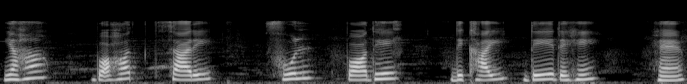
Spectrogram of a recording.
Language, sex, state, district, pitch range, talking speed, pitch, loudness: Hindi, female, Delhi, New Delhi, 210-260 Hz, 80 wpm, 230 Hz, -17 LUFS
